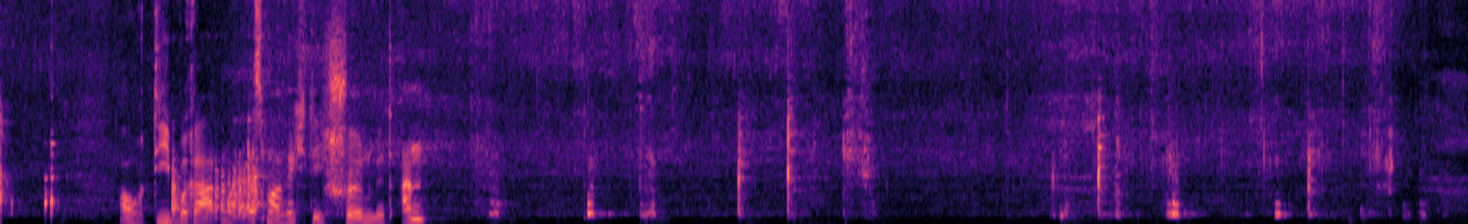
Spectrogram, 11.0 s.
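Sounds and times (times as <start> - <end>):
meat and onions sizzling: 0.0 - 11.0
wooden spatula scraping a pot: 3.5 - 6.7, 7.3 - 10.8.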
